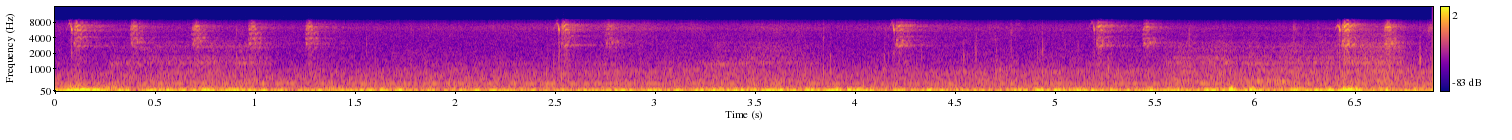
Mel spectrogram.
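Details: A squirrel at Lake McGregor, a resort west of Kalispell, Montana, USA, chatters in short bursts of sharp, high, clicking chips over a low steady rumble, sounding quite upset about something.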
